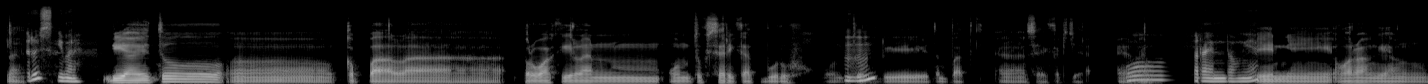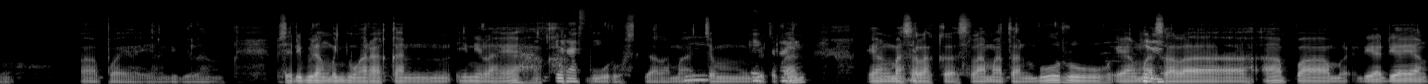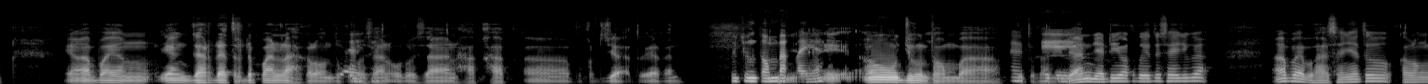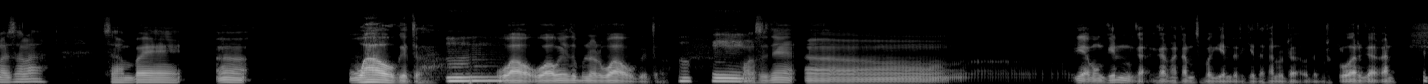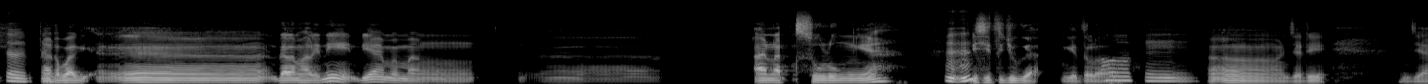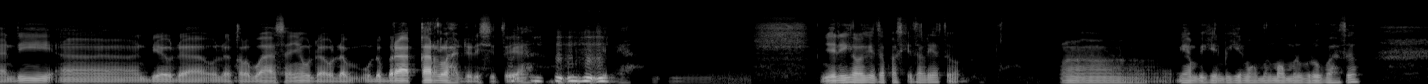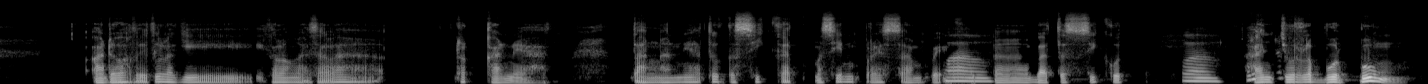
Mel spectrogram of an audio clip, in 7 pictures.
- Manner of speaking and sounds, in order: static; horn; baby crying; distorted speech; stressed: "wow"; drawn out: "eee"; drawn out: "eee"; drawn out: "eee"
- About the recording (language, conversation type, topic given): Indonesian, podcast, Pernahkah kamu mengalami momen yang mengubah cara pandangmu tentang hidup?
